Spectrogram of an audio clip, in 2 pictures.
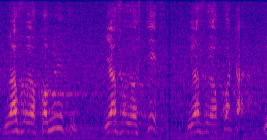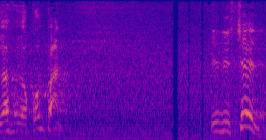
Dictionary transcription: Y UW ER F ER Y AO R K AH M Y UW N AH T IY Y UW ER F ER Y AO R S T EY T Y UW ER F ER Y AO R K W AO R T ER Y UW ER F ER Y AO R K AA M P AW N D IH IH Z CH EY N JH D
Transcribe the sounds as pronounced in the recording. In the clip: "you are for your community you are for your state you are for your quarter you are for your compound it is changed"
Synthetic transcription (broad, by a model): Y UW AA F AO Y AO K AH M Y UW N AH T IY Y UW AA F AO Y AO S T EY T Y UW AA F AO Y AO K W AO T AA Y UW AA F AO Y AO K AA M P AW N IH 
